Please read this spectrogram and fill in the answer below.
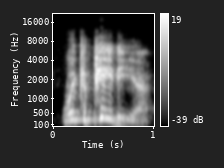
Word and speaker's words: Wikipedia: take the next word Wikipedia Wikipedia P should be given more volume look at the next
